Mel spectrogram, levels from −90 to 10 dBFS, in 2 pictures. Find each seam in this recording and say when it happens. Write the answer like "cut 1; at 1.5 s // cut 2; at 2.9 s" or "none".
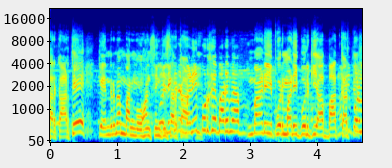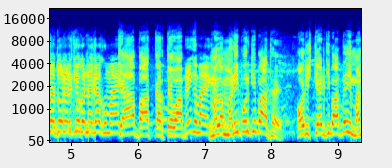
none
